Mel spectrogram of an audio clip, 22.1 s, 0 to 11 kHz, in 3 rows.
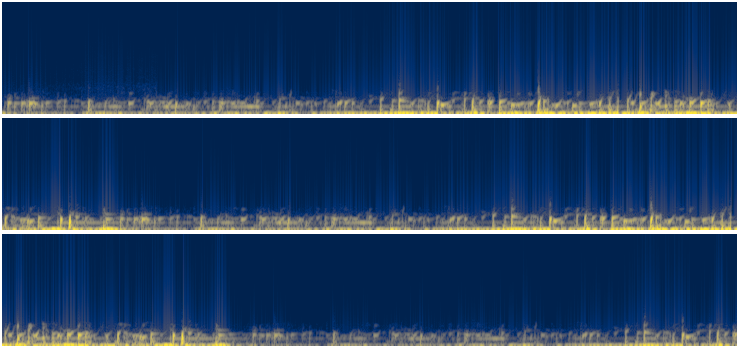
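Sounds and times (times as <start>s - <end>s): deep muffled rumbling: 0.0s - 3.0s
low hum: 0.0s - 22.0s.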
